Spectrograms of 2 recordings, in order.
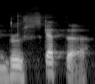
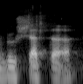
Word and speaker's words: bruschetta: Uh so we're be making a bruseta or bruschetta, depending on how you want to pronounce it.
